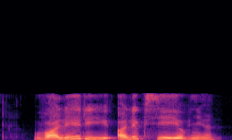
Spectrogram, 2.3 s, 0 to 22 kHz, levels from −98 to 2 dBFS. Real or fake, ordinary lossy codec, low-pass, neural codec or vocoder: real; MP3, 48 kbps; 7.2 kHz; none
